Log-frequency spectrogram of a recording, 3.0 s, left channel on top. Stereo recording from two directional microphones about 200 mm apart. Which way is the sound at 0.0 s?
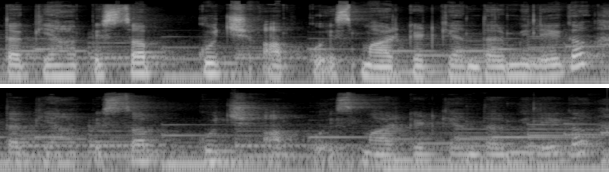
50° left (ahead or behind).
